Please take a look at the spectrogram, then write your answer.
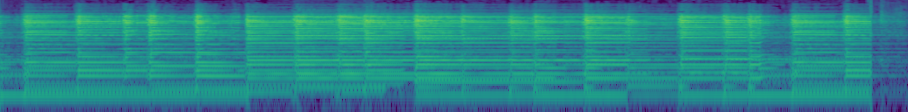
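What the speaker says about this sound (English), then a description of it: "the lead is pretty interesting because it adds a lot more reverb and delay" Sustained electric guitar lead with chords ringing out in a wash of reverb and echoing delay, each strum swelling and trailing off, loud and alone.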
